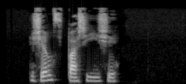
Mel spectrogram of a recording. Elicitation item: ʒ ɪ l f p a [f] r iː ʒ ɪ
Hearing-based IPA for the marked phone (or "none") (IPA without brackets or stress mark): none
